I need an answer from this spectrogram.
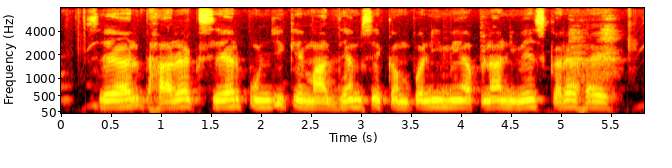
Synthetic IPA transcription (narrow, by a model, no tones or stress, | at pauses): ʃeɦəɾd̪ʱaːɾəkseɦəɾpuɲd͡ʒikemaːd̪ʱjəmsekɐ̃mpənimẽɐpnanɪʋeːskəɾəɦɛː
